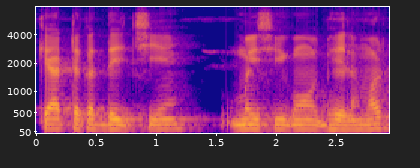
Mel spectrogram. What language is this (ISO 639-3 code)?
mai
